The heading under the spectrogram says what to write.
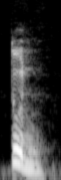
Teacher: Nyatakan saja dengan jelas. Tun. Jangan panjang. Jangan tambah dengung. Jangan tambah harakat. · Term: izhar halqi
